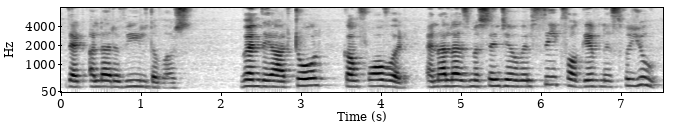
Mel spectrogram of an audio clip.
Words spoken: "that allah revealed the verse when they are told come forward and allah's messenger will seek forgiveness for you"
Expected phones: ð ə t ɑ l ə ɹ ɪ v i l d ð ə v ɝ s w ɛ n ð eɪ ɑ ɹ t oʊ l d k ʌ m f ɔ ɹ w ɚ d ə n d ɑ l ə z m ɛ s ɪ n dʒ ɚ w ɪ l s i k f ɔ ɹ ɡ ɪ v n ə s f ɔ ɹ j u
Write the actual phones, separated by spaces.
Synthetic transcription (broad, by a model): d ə t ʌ l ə ɹ ɪ v i l d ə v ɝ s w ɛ n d eɪ ɑ ɹ t oʊ l d k ʌ m f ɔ ɹ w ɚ d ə n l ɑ ə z m ɛ s ɪ n dʒ ɚ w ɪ l s i k f ɔ ɹ ɡ ɪ v n ə s f ɔ ɹ j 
